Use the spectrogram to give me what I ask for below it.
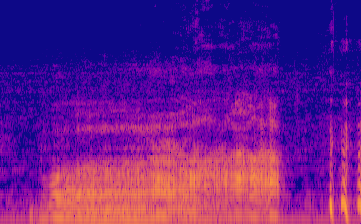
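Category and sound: human body sound, loud burp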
